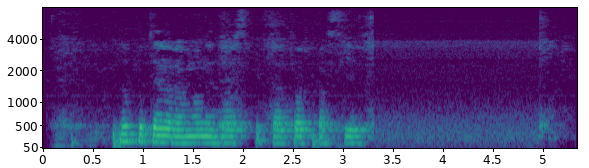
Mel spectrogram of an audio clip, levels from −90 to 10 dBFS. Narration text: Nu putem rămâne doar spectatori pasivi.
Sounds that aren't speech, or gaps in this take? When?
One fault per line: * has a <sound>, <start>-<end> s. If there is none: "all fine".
all fine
